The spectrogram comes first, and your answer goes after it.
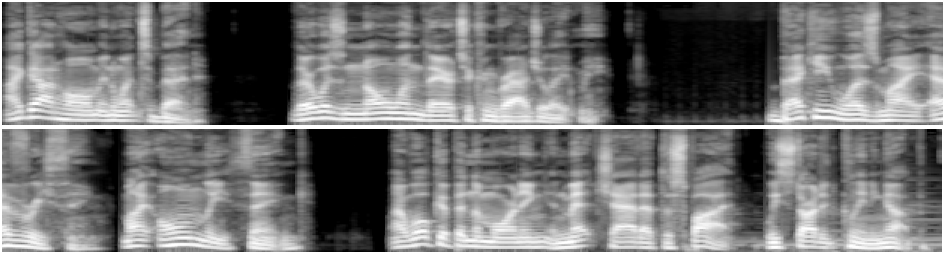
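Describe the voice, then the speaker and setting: A lowish, expressive male voice, lightly acted and at normal speed, narrates a dramatic audio piece in the first person. He portrays a sincere lone wanderer in love, recounting his life with wistful, sentimental reflection.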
